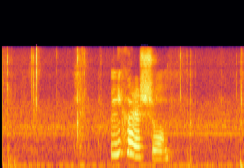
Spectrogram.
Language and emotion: Russian, sad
